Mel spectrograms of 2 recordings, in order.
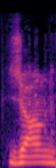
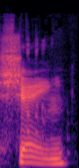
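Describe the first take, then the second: First: It begins with a soft z-like sound. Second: It begins with a clear sh sound. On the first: The speaker calls it right. "It's actually pronounced Zong Chi" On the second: The speaker calls it wrong. "like not shang"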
